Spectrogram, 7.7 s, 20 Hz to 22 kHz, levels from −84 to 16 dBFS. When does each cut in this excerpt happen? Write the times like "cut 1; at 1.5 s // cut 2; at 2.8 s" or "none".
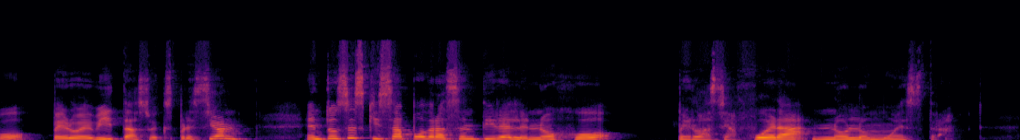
none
